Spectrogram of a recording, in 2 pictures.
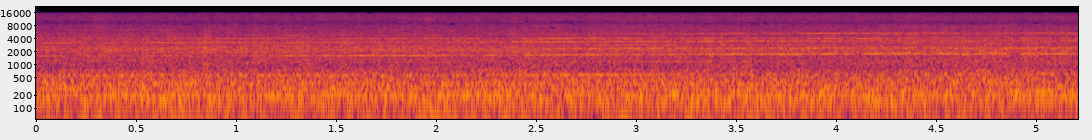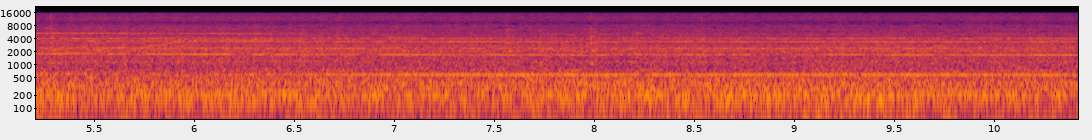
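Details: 2007 MAN Lion's Classic CNG city bus, MAN E2876 LUH03 EEV turbo engine, Voith DIWA 864.3 4-speed automatic, noisy Voith gearbox: thin steady whine above a loud even drivetrain rumble while cruising; transmission whine.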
